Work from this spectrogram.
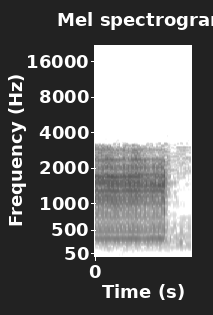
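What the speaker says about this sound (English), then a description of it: "Give me the intercom phone" Spaceship intercom phone in a radio drama, a steady electronic buzz held for about a second before cutting off abruptly, loud and alone.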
